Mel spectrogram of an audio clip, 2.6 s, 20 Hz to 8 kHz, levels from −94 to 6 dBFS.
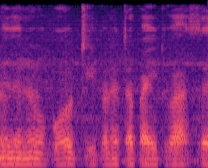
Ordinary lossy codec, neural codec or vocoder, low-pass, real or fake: none; vocoder, 24 kHz, 100 mel bands, Vocos; 7.2 kHz; fake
